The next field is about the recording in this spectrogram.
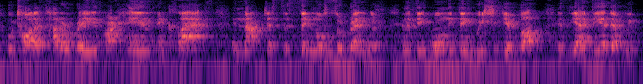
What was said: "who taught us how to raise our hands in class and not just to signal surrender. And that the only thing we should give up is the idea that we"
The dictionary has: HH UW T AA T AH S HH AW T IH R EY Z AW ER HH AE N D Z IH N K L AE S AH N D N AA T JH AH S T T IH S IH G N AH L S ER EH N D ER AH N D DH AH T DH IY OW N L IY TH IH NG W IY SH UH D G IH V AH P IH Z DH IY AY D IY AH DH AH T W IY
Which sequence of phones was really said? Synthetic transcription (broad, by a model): HH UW T AA T AH S HH AW T IH R EY Z AW ER HH AE N D Z IH N K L AE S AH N N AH T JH AH S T T IH S IH G N L S ER EH N D ER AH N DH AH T DH IY OW N L IY TH IH NG W IY SH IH D G IH V AH P IH Z DH IY AY D IY AH DH AH T W IY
